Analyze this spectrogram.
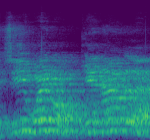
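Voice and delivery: loud phone answer to an unknown caller. Retold or imitated. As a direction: call out sharply who's calling. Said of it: "todavía levantando más mi voz".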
